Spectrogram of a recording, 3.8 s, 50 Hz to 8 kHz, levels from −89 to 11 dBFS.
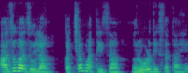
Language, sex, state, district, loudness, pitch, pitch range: Marathi, female, Maharashtra, Chandrapur, -21 LUFS, 235 Hz, 215-245 Hz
